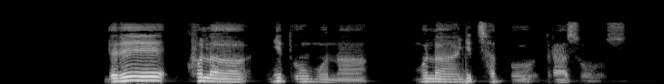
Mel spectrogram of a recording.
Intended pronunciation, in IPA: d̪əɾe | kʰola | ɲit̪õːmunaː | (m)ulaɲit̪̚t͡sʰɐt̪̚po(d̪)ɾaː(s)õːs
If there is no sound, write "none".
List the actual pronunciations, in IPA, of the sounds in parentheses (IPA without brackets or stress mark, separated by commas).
m, d̪, s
